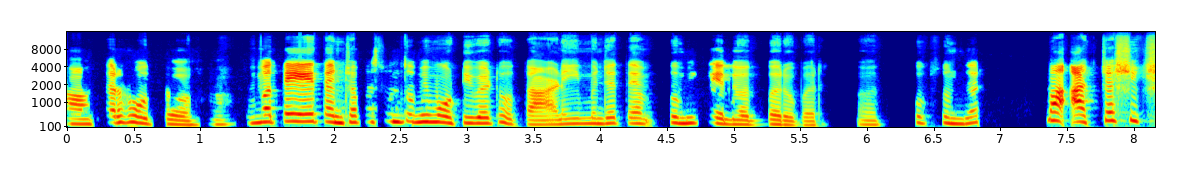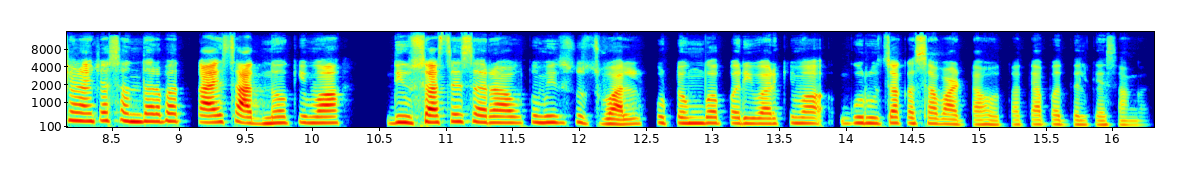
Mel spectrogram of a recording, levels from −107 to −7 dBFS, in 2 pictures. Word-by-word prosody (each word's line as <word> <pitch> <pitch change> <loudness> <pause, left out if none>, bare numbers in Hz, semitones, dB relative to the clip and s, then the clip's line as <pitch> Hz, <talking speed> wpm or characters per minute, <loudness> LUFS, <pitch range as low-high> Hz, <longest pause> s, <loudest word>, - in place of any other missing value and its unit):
हां, 185 -1 0
तर 235 - +1
होतं. 175 -9 -3 0.5
मग 260 - +7
ते 285 - +10 0.2
त्यांच्यापासून 250 +2 0
तुम्ही 265 -1 0
मोटिव्हेट 215 -2 -1
होता 180 -6 -5
आणि 185 +3 -5
म्हणजे 200 +1 -4
ते 205 -1 -2 0.2
तुम्ही 215 -1 -1
केलत 170 -7 0
बरोबर 150 -4 -5 0.3
अ, 160 -1 -11 0.3
खूप 220 -3 -10
सुंदर 210 0 -4 0.5
मग 315 - +7
आजच्या 265 +4 +6
शिक्षणाच्या 300 0 0
संदर्भात 285 -2 0
काय 250 0 +6
साधनं 220 -3 +2
किंवा 225 -1 +1 0.4
दिवसाचे 245 +3 +2
सराव 235 -4 -1
तुम्ही 245 0 -2
सुचवाल 190 -6 -3
कुटुंब 215 0 -4
परिवार 200 -2 -4
किंवा 215 -2 -4 0.2
गुरूचा 220 -1 -3
कसा 205 -1 -4
वाटा 165 -2 -6
होता 165 0 -11
त्याबद्दल 170 -2 -11
काय 155 - -11
सांगाल? 150 -1 -15
215 Hz, 145 wpm, -21 LUFS, 185-245 Hz, 0.5 s, ते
